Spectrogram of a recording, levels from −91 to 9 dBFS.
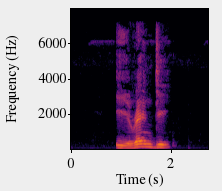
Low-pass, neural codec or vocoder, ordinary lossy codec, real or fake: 7.2 kHz; none; MP3, 64 kbps; real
